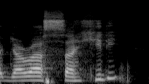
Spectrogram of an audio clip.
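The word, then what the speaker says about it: Yara Shahidi: Específicamente en Twitter, es que la actriz, si no me equivoco, se pronuncia Yara Sahidi, eh, va a estar interpretando a Tinkerbell en la live action.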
